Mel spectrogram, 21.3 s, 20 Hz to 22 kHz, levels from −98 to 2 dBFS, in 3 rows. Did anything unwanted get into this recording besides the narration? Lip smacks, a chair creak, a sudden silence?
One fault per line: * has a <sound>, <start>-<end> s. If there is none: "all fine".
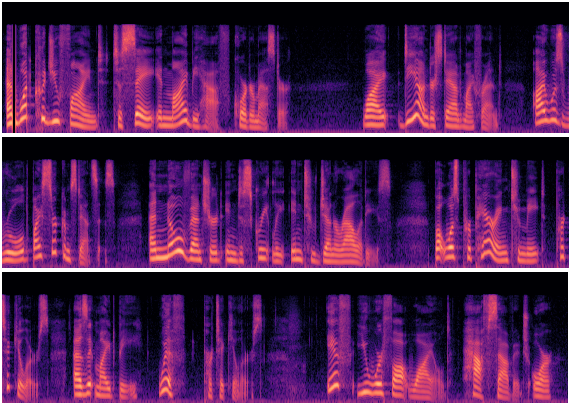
* has a dropout, 0.1-0.2 s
